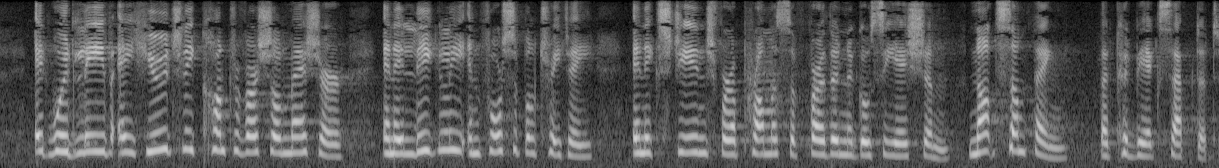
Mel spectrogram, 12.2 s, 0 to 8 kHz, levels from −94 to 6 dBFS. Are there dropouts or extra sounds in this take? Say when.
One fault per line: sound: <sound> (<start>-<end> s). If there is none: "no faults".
no faults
